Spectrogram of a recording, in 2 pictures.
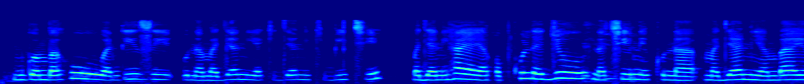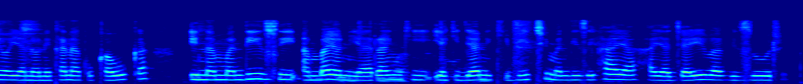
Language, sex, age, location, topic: Swahili, female, 18-24, Kisii, agriculture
